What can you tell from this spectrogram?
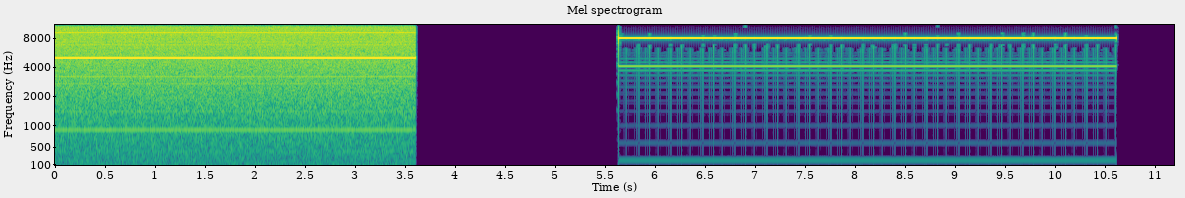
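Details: Simulated tinnitus: two steady synthetic tones, a hissy high ringing then a pure high whistle with low hum, from a set of ten tones of different waveform and frequency emulating common tinnitus.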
